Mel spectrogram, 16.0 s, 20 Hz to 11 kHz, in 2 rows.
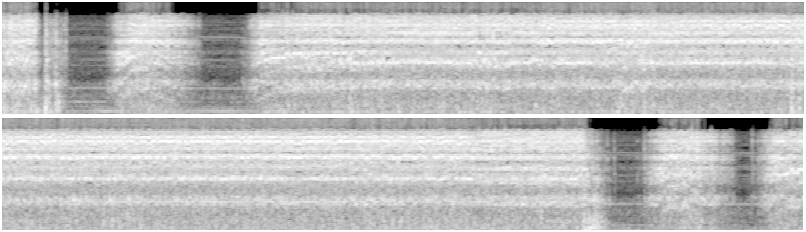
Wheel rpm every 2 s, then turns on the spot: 110, 110, 220, 230, 230, 230, 220, 70.
none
